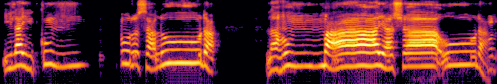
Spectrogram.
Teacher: মিম সাকিনের পরে যখন মিম আসছে, তখন ওই প্রথম মিমকে দ্বিতীয় মিমের দ্বারা সঙ্গে মিলিয়ে পড়তে হয় · দুটো মিম মিলিয়ে একটা মিম হয়ে যাবে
